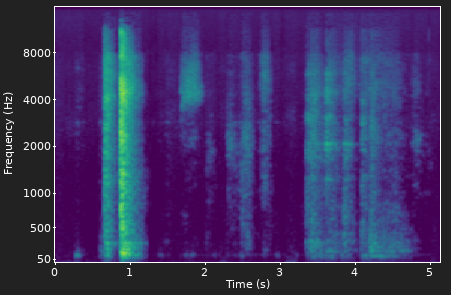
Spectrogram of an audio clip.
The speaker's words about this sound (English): I'm trying to close my office door.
